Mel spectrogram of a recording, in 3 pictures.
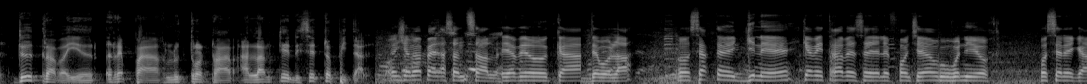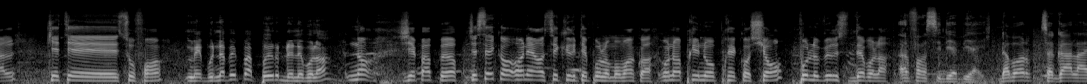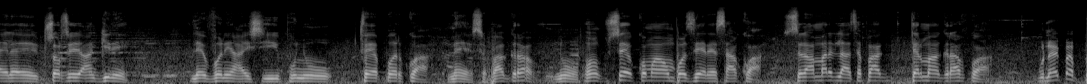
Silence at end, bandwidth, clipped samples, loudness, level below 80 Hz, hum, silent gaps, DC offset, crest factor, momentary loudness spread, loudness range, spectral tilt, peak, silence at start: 0 s; 15.5 kHz; under 0.1%; -28 LUFS; -50 dBFS; none; none; under 0.1%; 16 dB; 6 LU; 2 LU; -4 dB/octave; -12 dBFS; 0 s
